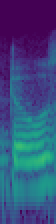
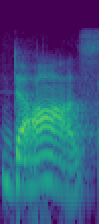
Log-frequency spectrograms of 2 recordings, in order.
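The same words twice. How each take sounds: First: The vowel is a long oo sound. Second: The vowel is a short uh sound. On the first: The speaker calls it wrong. "I don't pronounce it uh, do, does or does or I don't know what" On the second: The speaker calls it right. "but does. Okay, with an R"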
